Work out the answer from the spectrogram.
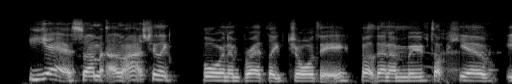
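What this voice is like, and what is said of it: Mixed Geordie and Scottish accent. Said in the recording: “hence the accent's a little bit weird ... your accent is weird ... It's like a mix, I think.”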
